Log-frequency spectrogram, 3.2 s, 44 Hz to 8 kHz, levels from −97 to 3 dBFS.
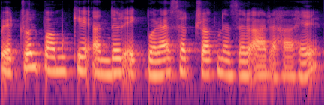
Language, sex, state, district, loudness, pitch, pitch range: Hindi, female, Assam, Kamrup Metropolitan, -15 LUFS, 215 Hz, 200-240 Hz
